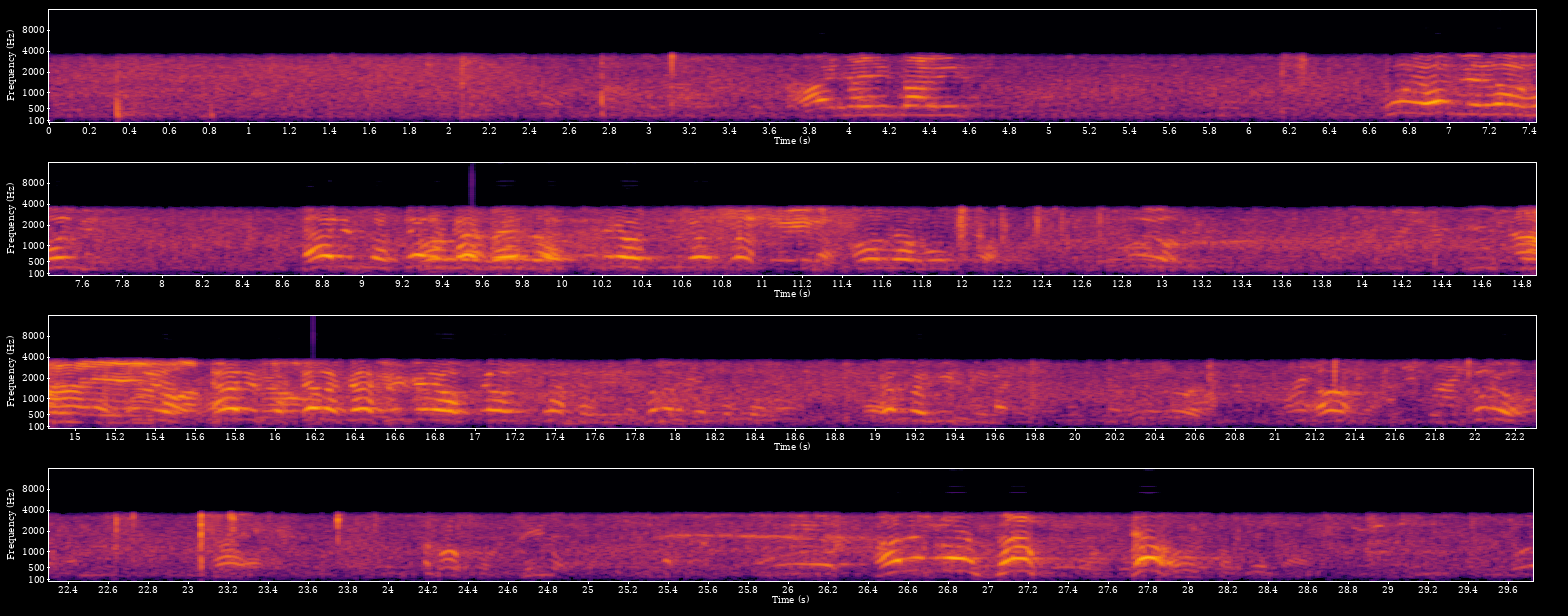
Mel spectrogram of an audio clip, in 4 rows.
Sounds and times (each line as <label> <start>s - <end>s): shouting and hollering 8.6s - 12.0s
shouting and hollering 12.7s - 22.4s
shouting and hollering 24.2s - 29.7s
